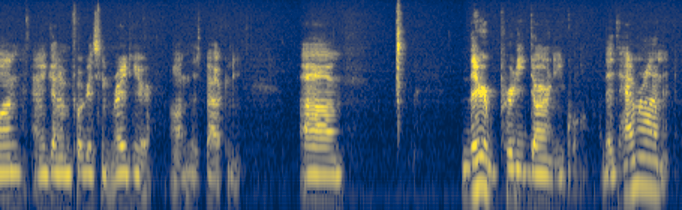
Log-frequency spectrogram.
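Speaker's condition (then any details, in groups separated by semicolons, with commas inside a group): Cerebral palsy; affects gait and walking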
